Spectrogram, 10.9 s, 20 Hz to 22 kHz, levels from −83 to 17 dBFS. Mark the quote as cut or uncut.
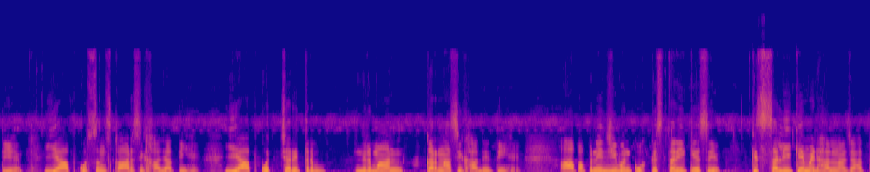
uncut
